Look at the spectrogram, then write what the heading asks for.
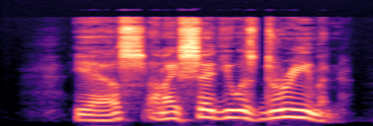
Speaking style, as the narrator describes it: snapped his superior

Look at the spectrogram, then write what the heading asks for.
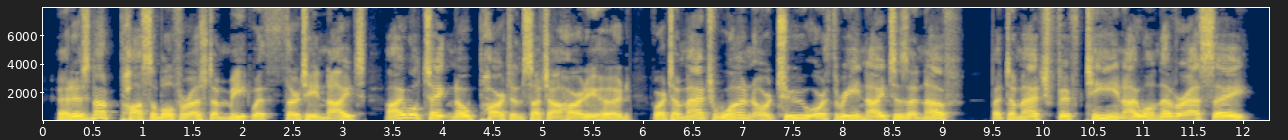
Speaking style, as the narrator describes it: Sir Dinadan cried out

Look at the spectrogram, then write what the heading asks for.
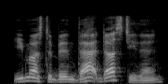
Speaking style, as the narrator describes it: she exclaimed scornfully

